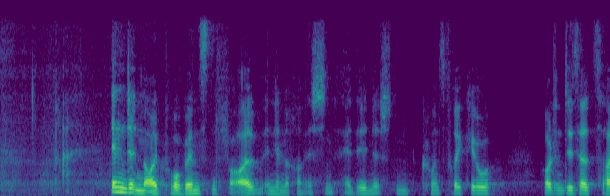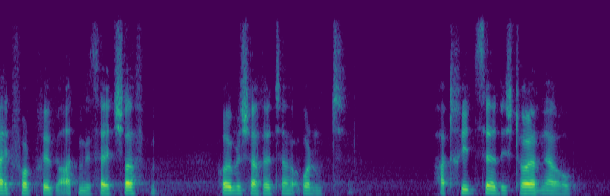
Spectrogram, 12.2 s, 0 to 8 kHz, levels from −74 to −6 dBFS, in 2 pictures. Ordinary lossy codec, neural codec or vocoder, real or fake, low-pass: none; codec, 16 kHz in and 24 kHz out, 0.6 kbps, FocalCodec, streaming, 2048 codes; fake; 7.2 kHz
